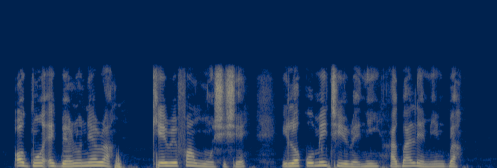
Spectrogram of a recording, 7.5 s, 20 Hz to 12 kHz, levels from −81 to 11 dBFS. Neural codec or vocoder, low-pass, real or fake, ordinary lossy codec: none; 7.2 kHz; real; none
